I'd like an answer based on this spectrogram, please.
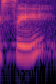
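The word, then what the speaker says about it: soar: याद रखिएगा कि इसमें आर साइलेंट होगा, सौ, सॉ, प्रोनाउंसिएशन इज सॉ।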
